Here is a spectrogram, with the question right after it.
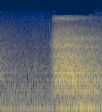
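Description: A single deep breath drawn in through the nose during a guided breathing exercise, then released as a loud, rushing exhale that fills the rest of the moment.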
